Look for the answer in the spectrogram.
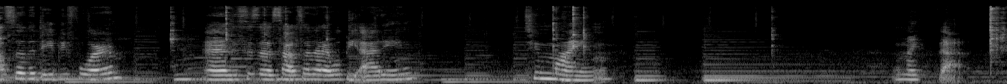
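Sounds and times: acoustic guitar chords ringing: 0.0s - 5.7s, 6.3s - 8.4s.

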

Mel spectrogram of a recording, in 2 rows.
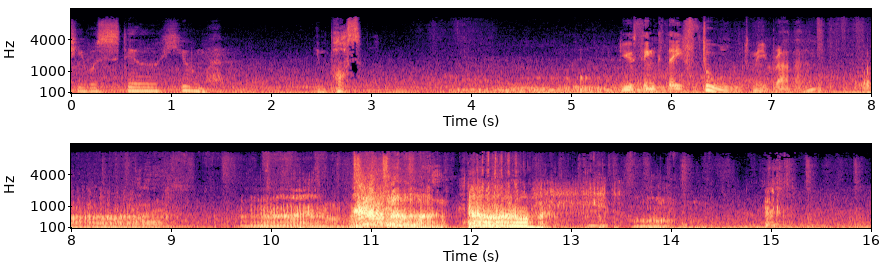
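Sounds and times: low steady rumble: 0.0s - 9.8s
deep animal growls and snarls: 3.8s - 5.6s, 7.8s - 15.4s.

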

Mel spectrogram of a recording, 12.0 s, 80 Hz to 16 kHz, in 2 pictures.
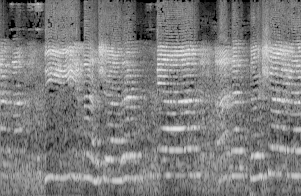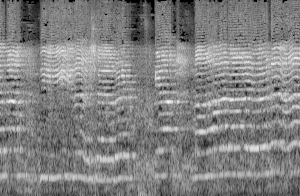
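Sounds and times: girl singing into a microphone: 0.0s - 12.0s.

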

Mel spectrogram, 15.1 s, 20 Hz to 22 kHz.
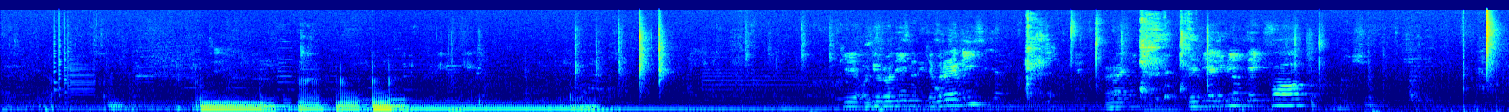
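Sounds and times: low amp hum: 0.0s - 11.0s
electric bass guitar plucked: 0.4s - 8.4s.

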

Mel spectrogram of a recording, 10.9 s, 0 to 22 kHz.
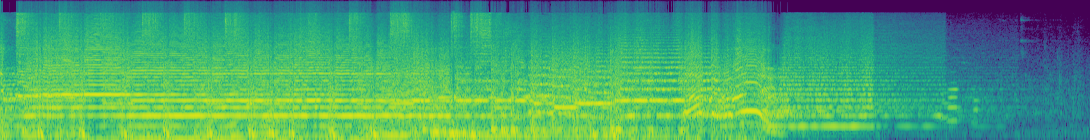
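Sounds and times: live band playing: 0.0s - 10.3s.

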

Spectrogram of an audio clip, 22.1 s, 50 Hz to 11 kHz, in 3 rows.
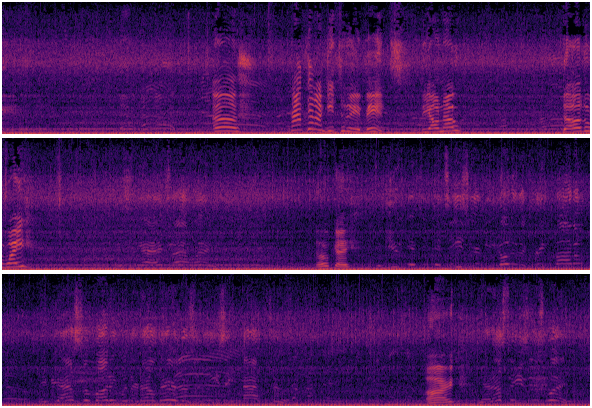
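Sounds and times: atv engine idling: 0.0s - 22.0s
people talking: 1.4s - 7.8s, 8.8s - 10.1s, 11.3s - 19.0s, 20.0s - 21.8s.

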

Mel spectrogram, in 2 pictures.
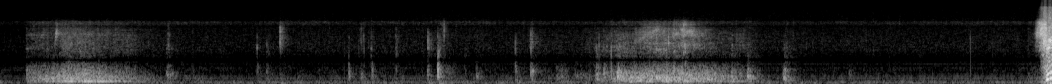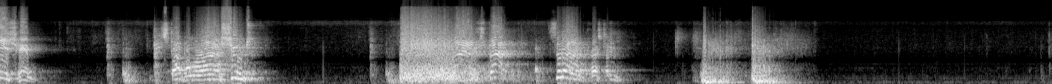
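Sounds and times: sliding door rolling open: 0.2s - 1.6s, 6.0s - 7.6s.

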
